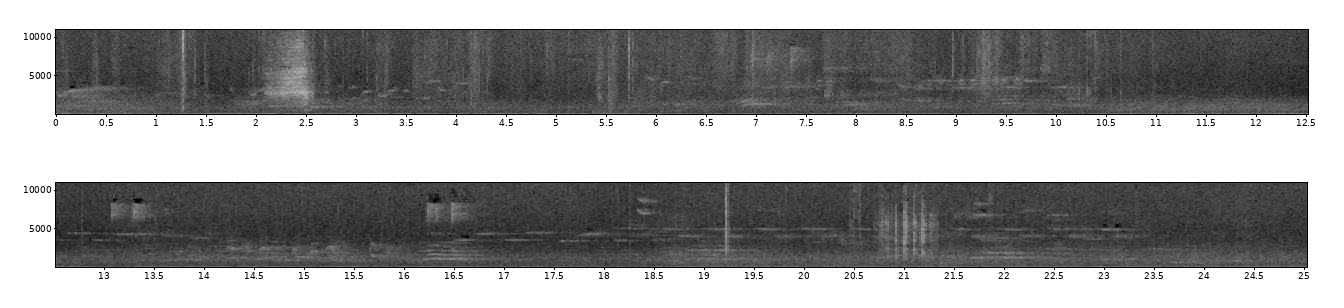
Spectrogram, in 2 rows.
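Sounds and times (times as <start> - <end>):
birds calling: 0.0 - 10.5.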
